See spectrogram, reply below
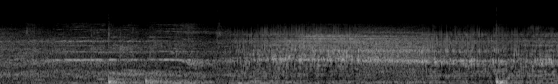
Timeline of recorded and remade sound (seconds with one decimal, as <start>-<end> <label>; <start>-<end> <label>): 0.0-2.3 recorded; 2.3-3.6 remade; 3.6-4.2 recorded; 4.2-5.6 remade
